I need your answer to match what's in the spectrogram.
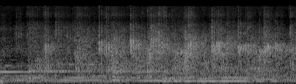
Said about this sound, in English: Give the Lord a clap.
